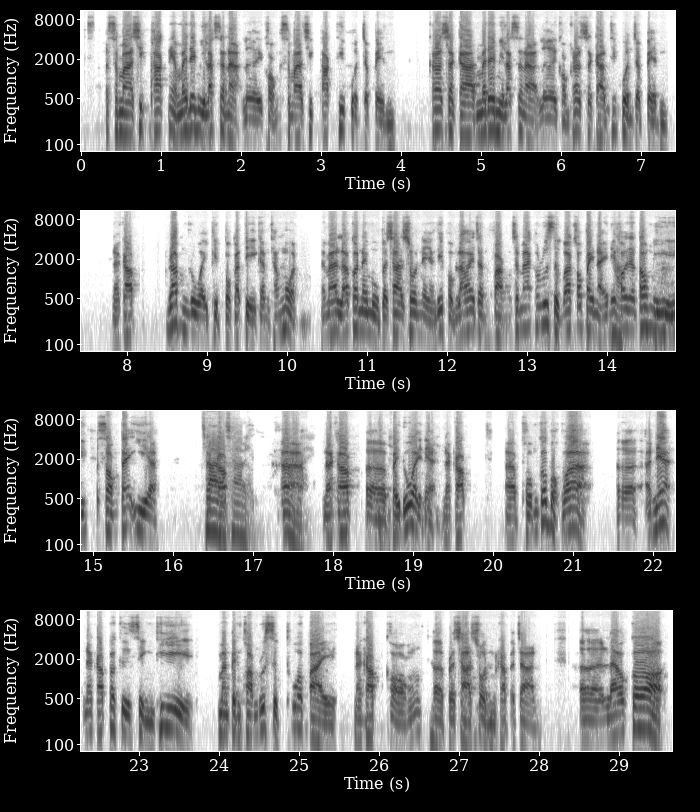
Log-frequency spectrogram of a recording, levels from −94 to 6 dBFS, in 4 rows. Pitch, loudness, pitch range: 155 Hz, -21 LUFS, 140-180 Hz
